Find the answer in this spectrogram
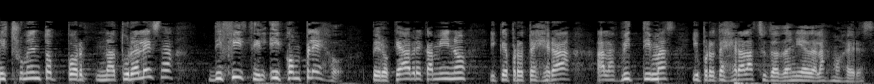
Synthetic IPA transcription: nĩst̪ɾumẽnt̪opo̞ɾnat̪uɾale̞sa | d̪ifiθiliko̞mple̞hope̞ɾo̞ke̞aβɾe̞kamĩnoike̞pɾo̞t̪e̞ɦe̞ɾaa̰lazβik̚t̪imasipɾo̞t̪e̞ɦe̞ɾalaθjuðaðaniaðe̞lazmuɦe̞ɾe̞s

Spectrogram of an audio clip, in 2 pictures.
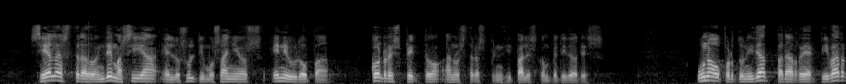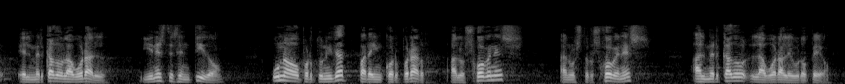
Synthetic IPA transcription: se̞alast̪ɾað̞o̞e̞ne̞masiaʔe̞nlo̞sult̪imo̞saɲo̞se̞ne̞wɾo̞pa | ko̞nre̞spe̞k̚t̪o̞ʔa̰nwe̞st̪ɾaspɾin̟θipale̞sko̞mpe̞t̪ið̞o̞ɾe̞s | unaopo̞ɾt̪uniðat̪̚paɾare̞ak̚t̪iβ̞aɾe̞lme̞ɾkaðo̞laβo̞ɾal | ie̞ne̞st̪esẽ̞nt̪iðo̞ | unaopo̞ɾt̪uniðat̪̚paɾaiŋko̞ɾpo̞ɾaɾa̰lo̞sxo̞β̞e̞ne̞s | a̰nwe̞st̪ɾo̞sxo̞β̞e̞ne̞s | a̰lme̞ɾkað̞o̞laβo̞ɾale̞wɾo̞pe̞o̰

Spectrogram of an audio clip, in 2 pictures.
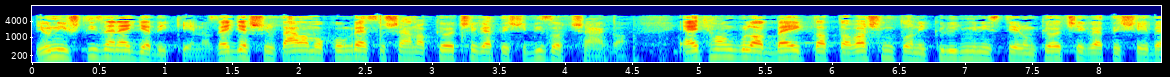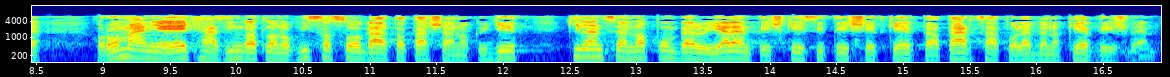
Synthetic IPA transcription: junijuʃt̪izɛnɛɟːɛd̪ikḛːnɒzɛɟːɛʃylt̪aːlːɒmo̞kːo̞ŋɡrɛsːuʃaːnɒkːølt͡ʃeːɡvɛt̪eːʃibizo̞t͡ʃːa̰ːɡɒ̰ɛchɦɒŋɡulɒɡ̚bɛjik̚t̪ɒt̪ːɒːvɒʃiŋk̚t̪o̞nikylyɟminist̪eːɾijumkø̞lt͡ʃeːɡvɛt̪eːʃeːbɛ | ɒɾo̞maːnijɒiɛcɦaːziŋɡɒt̪lɒno̞kʋisːɒso̞lɡaːlt̪ɒt̪aːʃaːnɒkyɟeːt̪ | kilɛnt̪sʋɛnːɒpo̞mbɛlyljɛlɛnt̪eːʃkeːsiːt̪eːʃeːt̪keːrt̪ɛɒt̪aːrt̪saːt̪oːlɛbːɛnɒkeːrd̪eːʒbɛ̰n

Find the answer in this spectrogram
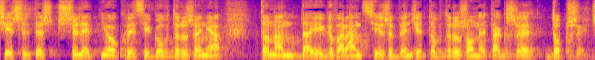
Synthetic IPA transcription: t͡ɕɛʂɘt̪ɛʂtʂɘlɛt̪̚ɲiɔkɾɛsjɛɡɔvd̪ɾɔʐɛɲat̪ɔnamd̪ajɛɡvaɾant̪sʲjɛʐɛbɛɲd͡ʑɛt̪ɔvd̪ɾɔʐɔnɛt̪aɡʐɛd̪ɔbʐɛ

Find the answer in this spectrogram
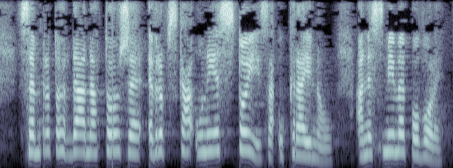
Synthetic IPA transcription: sɛmpɾo̞t̪oɦr̩daːnat̪oʒɛʔɛvɾo̞pskaːʔunɪjɛst̪o̞jiːzaʔukɾajɪnowʔanɛsmiːmɛpo̞vo̞lɪt̪

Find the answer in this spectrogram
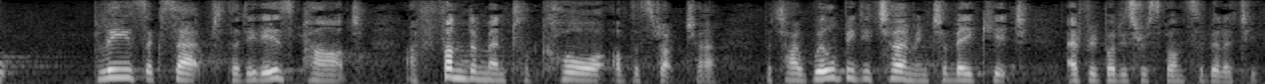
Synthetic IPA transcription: pʰl̥izɨksɛp̚tðɨɾɪɾɪz̥pʰɑɹɾ | ʔəfʌ̃ndəmɛ̃ntʰˡl̩ˠkʰɔɹə̰vðəstɹ̥ʌ̰k̚t͡ʃə̰˞ | b̥ʌɾaɪwɪlˠbidɨtʰɜ˞mɨ̃ntʰəmeɪkʰɪɾ | ʔɛvɹibɑɾizɹɨspɑ̃nsəbɪlˠɨtʰḭ

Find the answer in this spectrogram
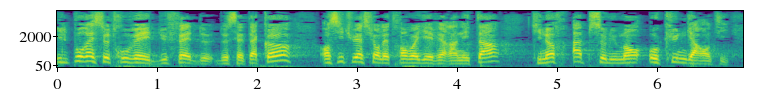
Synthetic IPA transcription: ilpuʁɛsət̪χuved̪yfɛt̪̚d̪əsɛt̪akɔʁ | ɑ̰̃sit̪ɥasjɔ̃d̪ɛt̪χɑ̃vwajevɛʁɛ̃net̪a | kʲinɔfχapsɔlymɑ̃okʰʲynɡaʁɑ̃t̪ʰi

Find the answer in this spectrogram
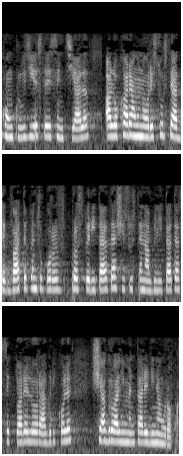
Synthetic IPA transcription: ko̞ŋkluzije̞st̪e̞ːse̞nt̪sialə | alo̞kaɾeauno̞rrːe̞surse̞ad̪e̞kvat̪e̞pe̞nt̪ɾupɾo̞spe̞ɾit̪at̪eaʃisust̪e̞nabilit̪at̪ease̞k̚t̪oaɾe̞lo̞ɾaɡɾiko̞le̞ | ʃiaɡɾo̞alime̞nt̪aɾe̞d̪ine̞uɾo̞pa̰

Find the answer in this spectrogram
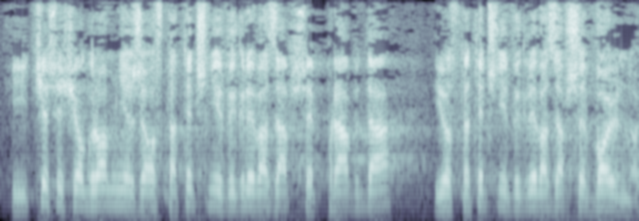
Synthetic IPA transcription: it͡ɕɛʂɛɕɛɔɡɾɔmɲɛʐɛɔst̪at̪ɛt͡ʂɲɛvɘɡɾɘvazafʂɛpɾavd̪a | iɔst̪at̪ɛt͡ʂɲɛvɘɡɾɘvazafʂɛvɔlnɔ̰

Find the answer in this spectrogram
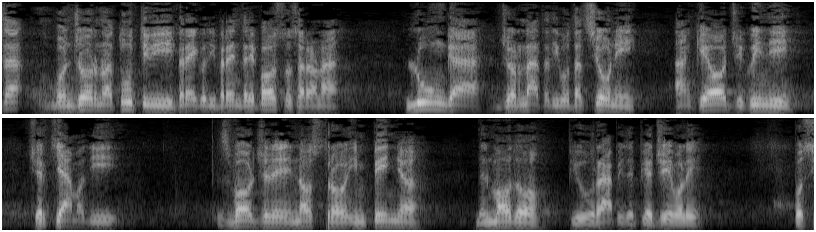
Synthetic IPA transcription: abwɔnd͡ʒornoat̪ːut̪ːivipɾɛːɡod̪ipɾɛnd̪eɾepɔst̪osaɾauna | luŋɡad͡ʒornaːt̪ad̪ivot̪at̪sːjoːni | aŋk̟eɔd͡ʒːikwind̪i | t͡ʃerk̟jaːmod̪i | zvɔld͡ʒeɾeilnɔst̪ɾoimpeɲːo | nelmɔːd̪opjuraːpid̪oepːuad͡ʒɛːvole | pos

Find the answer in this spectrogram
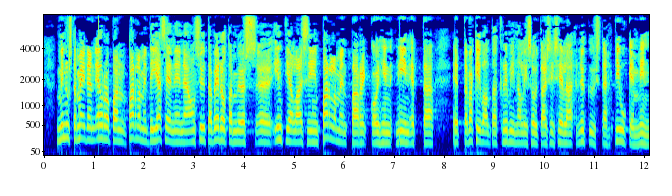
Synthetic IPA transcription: minust̪ɑmeidæneuroːpɑnpɑrlɑment̪ijæseneinæonsyːt̪æʋedot̪ɑmyøsint̪jɑlɑisiːmpɑrlɑment̪ːɑːrikːˑoihinniːnet̪ːæʔet̪ːæʋækiʋɑlt̪ɑkriminɑlisoit̪ɑisisielænykyist̪æt̪iukemːin

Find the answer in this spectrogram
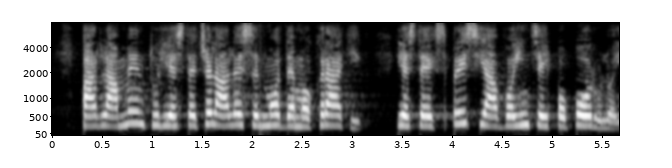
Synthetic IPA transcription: parlame̞nt̪ulje̞st̪e̞t͡ʃe̞lale̞sɨnmo̞d̪ːe̞mo̞kɾat̪ik | je̞st̪e̞ːkspɾe̞siavo̞int̪se̞jpo̞po̞ɾuluj

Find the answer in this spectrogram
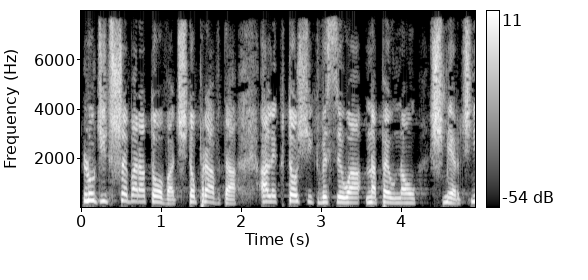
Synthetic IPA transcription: lud͡ʑitʂɛbaɾat̪ɔvat͡ɕt̪ɔpɾavd̪aʔalɛkt̪ɔɕiɣvɘsɘwanapɛwnɔ̃w̃ɕmʲjɛɾt͡ɕɲ

